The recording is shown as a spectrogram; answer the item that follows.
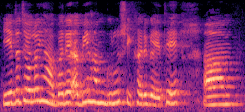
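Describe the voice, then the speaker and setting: A woman's voice: sits high, unhurried, reverberant, lo-fi sound. A woman hosting a casual home vlog, chatting to viewers and explaining at length with many fillers. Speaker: vlogger host. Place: home balcony.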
